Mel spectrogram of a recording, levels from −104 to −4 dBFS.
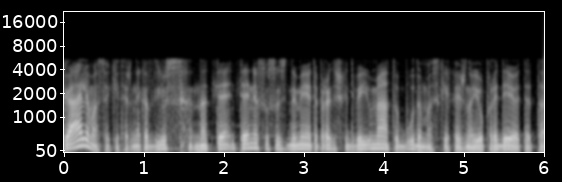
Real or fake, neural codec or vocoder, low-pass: real; none; 5.4 kHz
